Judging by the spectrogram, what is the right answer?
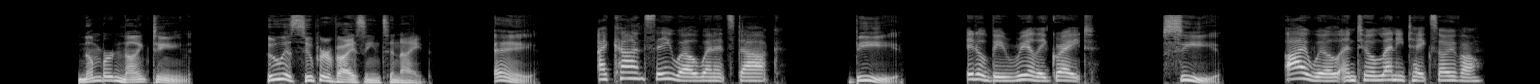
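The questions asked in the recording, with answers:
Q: Who is supervising tonight?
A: C: I will until Lenny takes over.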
